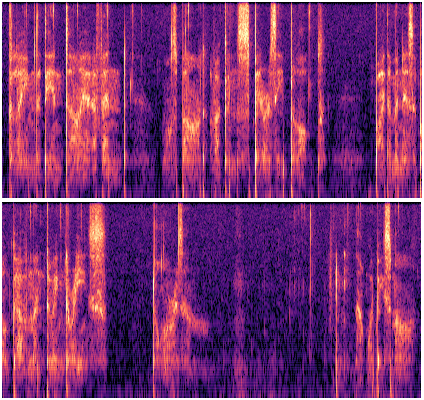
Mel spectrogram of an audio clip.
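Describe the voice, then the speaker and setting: Whispering man, ASMR narration. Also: poor audio. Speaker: ASMR video host.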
